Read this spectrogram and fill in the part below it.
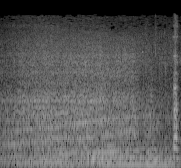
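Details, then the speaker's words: Morris Minor cruising in fourth gear after an ignition system repair; it previously threatened to die in fourth. The engine note builds smoothly and evenly as it pulls away, with no misfire or stumble. Normal acceleration. "oh and I am just cruising let's go out onto this junction which is an awful junction but no one and you want to go of speed bumps let's see sounds good"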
